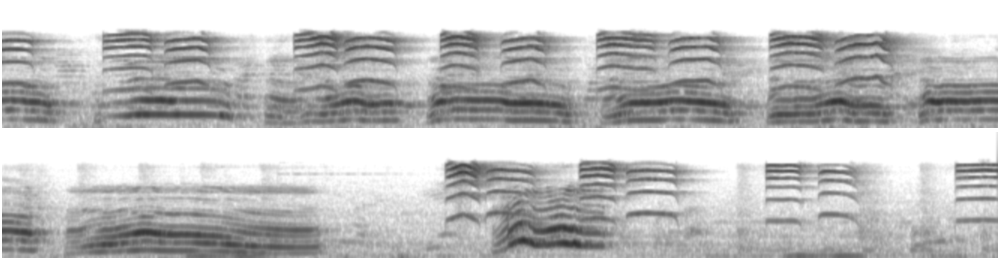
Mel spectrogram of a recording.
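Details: Cocker spaniel singing indoors: a run of arched, yodelling howls about once a second, then a long falling note, a quiet gap with faint voices, and a few higher whiny notes at the end.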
